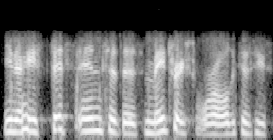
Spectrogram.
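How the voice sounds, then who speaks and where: A woman's voice: mid-range voice, moderate pace, no echo. A woman co-hosting a casual film review podcast, speaking in a blunt, sardonic way. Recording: phone-like remote call line.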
